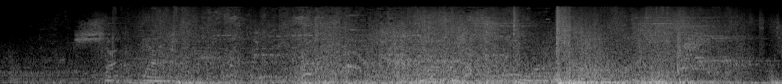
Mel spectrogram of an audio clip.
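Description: Fantasy battle sound effects clash and burst in a video game.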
